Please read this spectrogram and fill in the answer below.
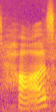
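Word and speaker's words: Haus: But I think it's pronounced Haas because it's H-A-U-S.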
